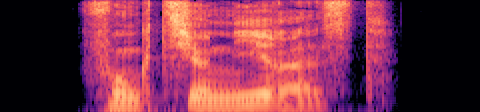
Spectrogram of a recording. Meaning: second-person singular subjunctive I of funktionieren
- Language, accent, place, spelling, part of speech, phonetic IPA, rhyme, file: German, Germany, Berlin, funktionierest, verb, [fʊŋkt͡si̯oˈniːʁəst], -iːʁəst, De-funktionierest.ogg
